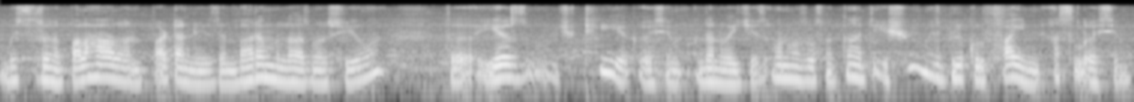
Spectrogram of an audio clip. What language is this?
Kashmiri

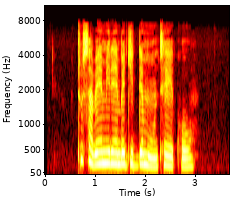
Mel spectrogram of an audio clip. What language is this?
Ganda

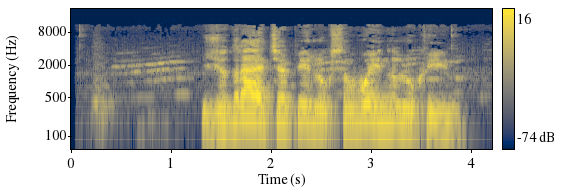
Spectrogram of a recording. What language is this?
Kohistani Shina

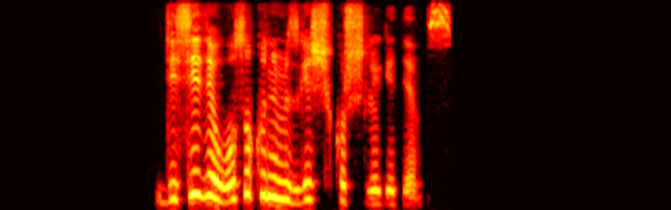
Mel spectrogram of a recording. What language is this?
Kazakh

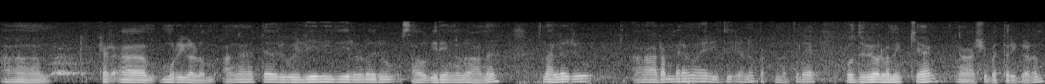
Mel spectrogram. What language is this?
Malayalam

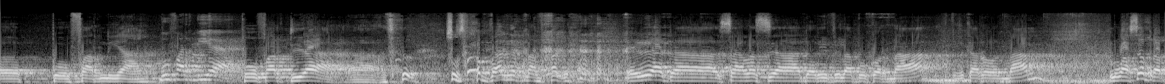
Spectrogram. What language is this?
Indonesian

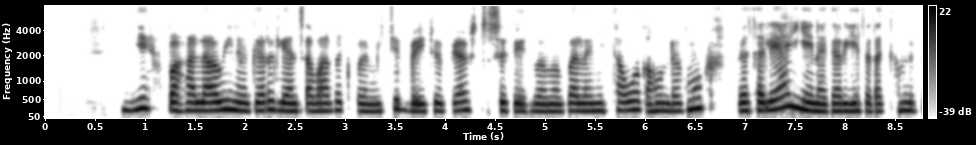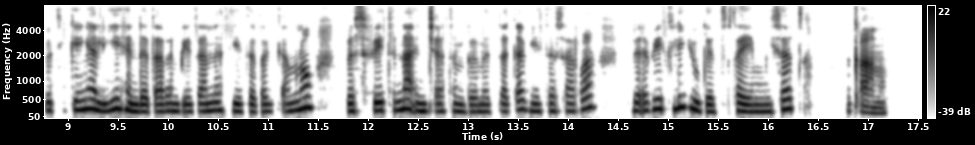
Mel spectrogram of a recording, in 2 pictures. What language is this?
Amharic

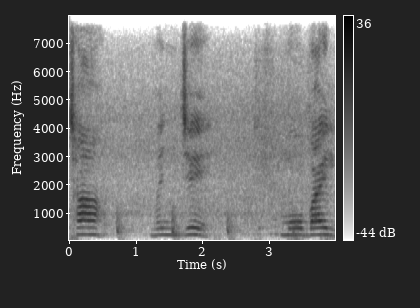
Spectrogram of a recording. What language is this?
Sindhi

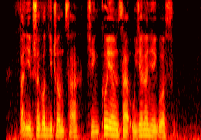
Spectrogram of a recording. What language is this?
Polish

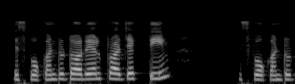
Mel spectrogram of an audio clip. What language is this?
Hindi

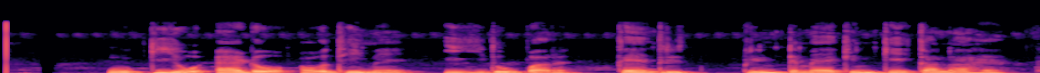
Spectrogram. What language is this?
Hindi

